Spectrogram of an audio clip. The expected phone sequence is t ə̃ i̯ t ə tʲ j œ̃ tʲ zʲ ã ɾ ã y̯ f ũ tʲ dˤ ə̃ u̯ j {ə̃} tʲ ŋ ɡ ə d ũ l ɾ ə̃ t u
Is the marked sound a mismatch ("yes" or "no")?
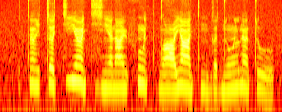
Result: yes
